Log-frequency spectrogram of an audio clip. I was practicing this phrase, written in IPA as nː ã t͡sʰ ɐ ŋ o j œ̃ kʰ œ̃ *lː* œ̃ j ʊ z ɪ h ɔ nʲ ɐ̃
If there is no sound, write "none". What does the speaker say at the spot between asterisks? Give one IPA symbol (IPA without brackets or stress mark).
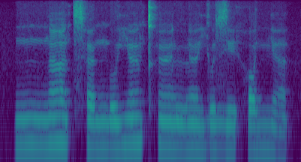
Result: lː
